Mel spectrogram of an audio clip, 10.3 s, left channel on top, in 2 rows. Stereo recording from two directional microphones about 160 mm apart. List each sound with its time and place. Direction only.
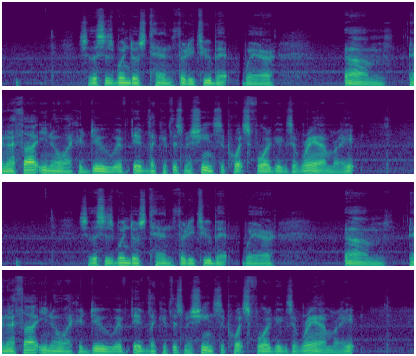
1.0 s speech: 5° left (ahead or behind)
